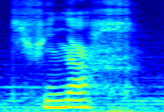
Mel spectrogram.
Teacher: c'est la partie médiane de la langue qui vibre contrairement au R qu'on trouve en français, qui utilise l'avant de la langue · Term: Le gh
